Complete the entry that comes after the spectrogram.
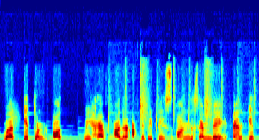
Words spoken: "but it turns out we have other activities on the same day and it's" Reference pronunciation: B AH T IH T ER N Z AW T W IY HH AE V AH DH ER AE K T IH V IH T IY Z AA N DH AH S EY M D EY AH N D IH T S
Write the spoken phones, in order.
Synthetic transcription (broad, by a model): B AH T IH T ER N AW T W IY HH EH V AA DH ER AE K T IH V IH T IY S AA N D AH S EY M D EY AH N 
